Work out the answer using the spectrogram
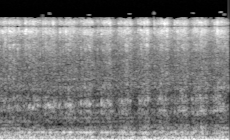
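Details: Truck with customer-tuned engine and transmission, not started for a couple of days, warming up before a rear end rebuild test: deep, steady idle with an even low rumble and no knocks or misses.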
